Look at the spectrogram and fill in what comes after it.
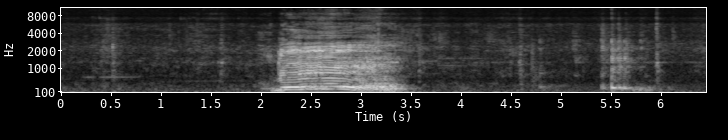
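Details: Red Sindhi breed cow, a purebred dairy animal in second lactation, lets out a single strong, harmonic moo lasting about a second and a half while being milked, then a short faint noise; quiet background otherwise.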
